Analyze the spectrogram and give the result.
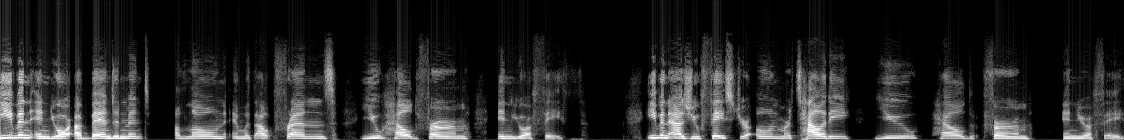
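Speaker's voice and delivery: slow, measured, deliberate, unhurried reading aloud. Sharing a prayer to Saint Joan of Arc with listeners, reading slowly. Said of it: "I'll read it slow".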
